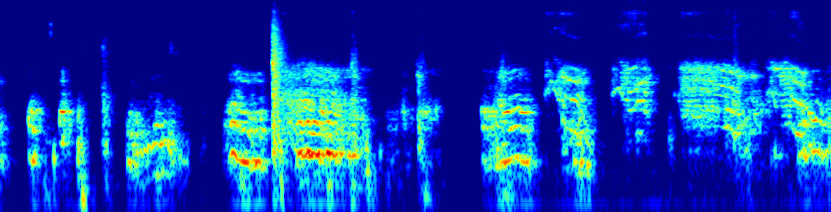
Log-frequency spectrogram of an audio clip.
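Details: Daisy's four-week-old Cavalier King Charles Spaniel puppies in their indoor pen, giving a busy run of rough whimpers, yips and squealing cries in bursts, several overlapping, with brief quiet gaps between.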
